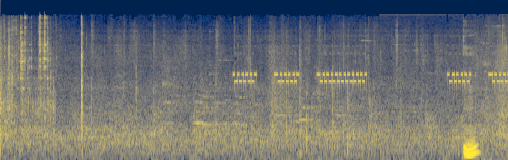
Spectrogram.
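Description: A telephone rings in short repeated electronic bursts over a quiet room background, followed by a brief low thump.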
